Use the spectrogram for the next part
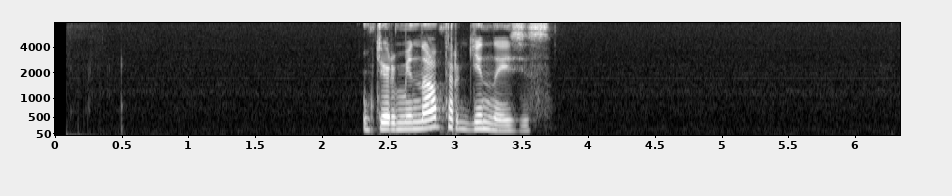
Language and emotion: Russian, neutral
